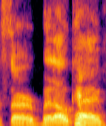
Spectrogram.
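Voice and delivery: ordinary talk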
